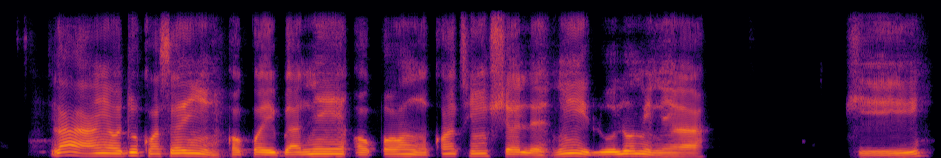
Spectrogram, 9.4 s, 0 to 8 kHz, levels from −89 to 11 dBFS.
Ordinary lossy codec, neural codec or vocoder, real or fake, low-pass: none; autoencoder, 48 kHz, 32 numbers a frame, DAC-VAE, trained on Japanese speech; fake; 7.2 kHz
